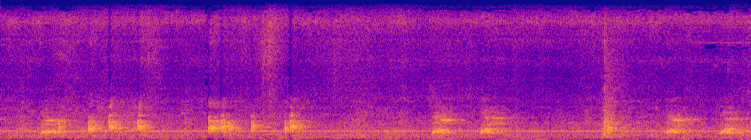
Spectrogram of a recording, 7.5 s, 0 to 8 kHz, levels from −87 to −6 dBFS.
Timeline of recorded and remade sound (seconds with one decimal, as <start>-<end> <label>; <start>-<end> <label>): 0.0-6.9 remade; 6.9-7.5 recorded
